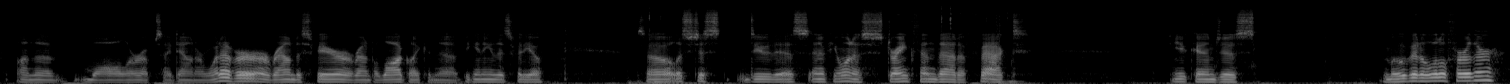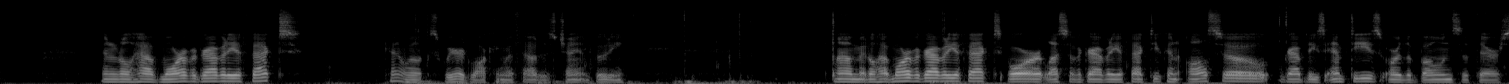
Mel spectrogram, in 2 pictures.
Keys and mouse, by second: 6.3 g, 6.5 z, 9.4 click, 10.0 shift+space, 13.9 middle click, 19.3 shift+space, 20.5 alt+h, 21.8 a, 22.0 a, 22.5 shift+space, 24.6 shift+space, 27.9 right click.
